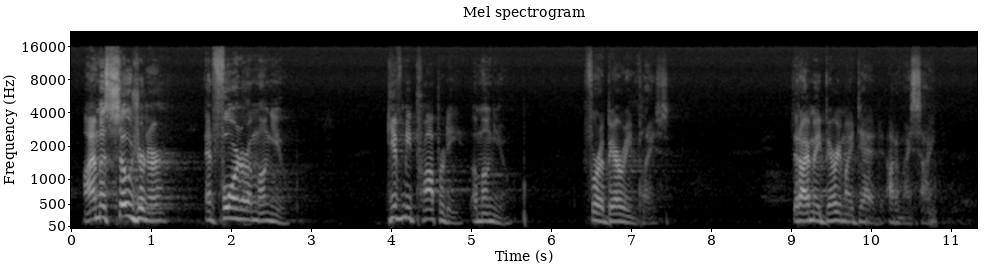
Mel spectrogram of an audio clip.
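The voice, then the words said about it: Abraham character voice. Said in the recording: “do my Abraham voice”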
